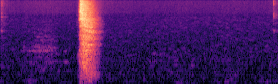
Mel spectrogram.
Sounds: Sneeze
